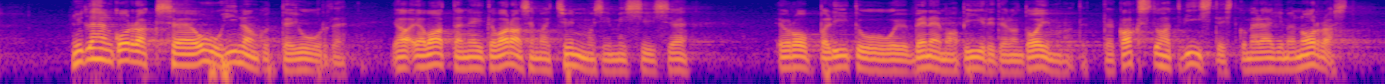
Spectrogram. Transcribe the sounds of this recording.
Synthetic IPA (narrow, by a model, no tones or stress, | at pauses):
nyːd̪̥læɦenko̞rːɑkso̞ɦuɦinːɑŋɡ̥ut̪ːˑe̞juːrd̪̥e̞̰ | jɑjɑvɑːt̪ːˑɑnne̞jd̪̥vɑɾɑse̞mɑjd̪̥synd̪musimisːis | e̞uɾo̞ːpːˑɑliːd̪̥uve̞ne̞mɑːpiːɾid̪̥e̞lo̞nt̪o̞jmunud̪̥e̞t̪ːˑkɑkst̪uɦɑt̪ːˑviːst̪e̞jst̪̚kujme̞ɾæːɡ̥ime̞no̞rːɑ̰st̪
